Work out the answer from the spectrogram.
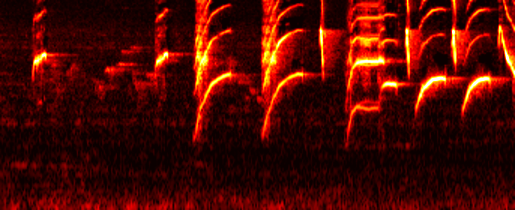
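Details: Cellphone recording of a canary singing: a few soft high notes, then a quickening run of bright upward-sweeping whistles, about two or three per second, with quiet low hum beneath.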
